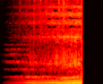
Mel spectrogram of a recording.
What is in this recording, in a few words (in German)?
Vater Martin Kanon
